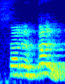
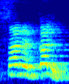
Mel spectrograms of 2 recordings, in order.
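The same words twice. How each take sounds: The two takes are said the same way.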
